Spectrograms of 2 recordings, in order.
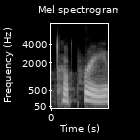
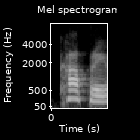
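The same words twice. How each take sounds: First: It is said with an American pronunciation. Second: It is said with an Italian pronunciation.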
